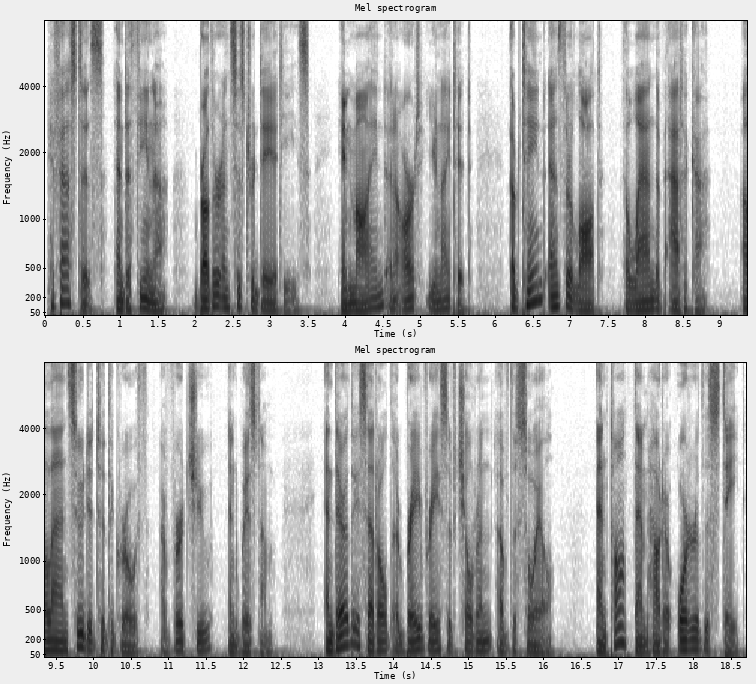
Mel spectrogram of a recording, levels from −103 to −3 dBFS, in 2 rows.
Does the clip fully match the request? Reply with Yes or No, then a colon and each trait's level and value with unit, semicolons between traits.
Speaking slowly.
No: average, 160 wpm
